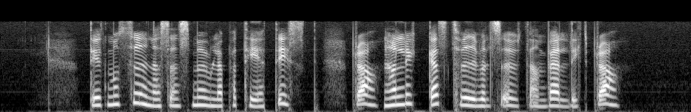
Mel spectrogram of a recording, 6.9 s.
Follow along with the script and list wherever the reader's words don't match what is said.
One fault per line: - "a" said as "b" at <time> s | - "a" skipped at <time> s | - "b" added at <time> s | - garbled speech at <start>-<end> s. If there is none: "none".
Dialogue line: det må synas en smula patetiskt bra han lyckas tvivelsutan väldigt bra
none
